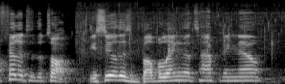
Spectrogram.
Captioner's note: oil sizzling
